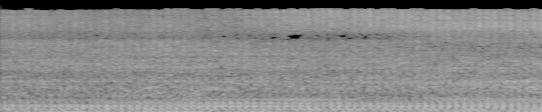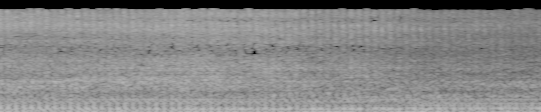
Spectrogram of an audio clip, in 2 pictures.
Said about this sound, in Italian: Alle sirene si sovrappone il brusio dei generatori di corrente. Non si trovano dappertutto, qualche locale pubblico, qualche negozio, il teatro dell'opera.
